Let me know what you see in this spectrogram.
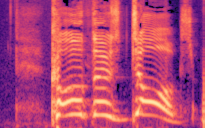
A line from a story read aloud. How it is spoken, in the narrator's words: Ron shouted angrily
